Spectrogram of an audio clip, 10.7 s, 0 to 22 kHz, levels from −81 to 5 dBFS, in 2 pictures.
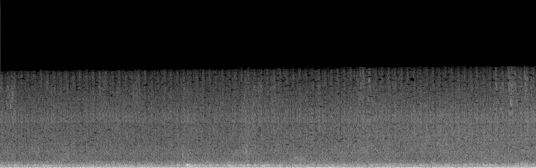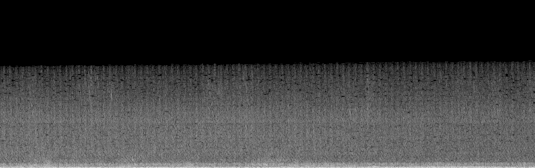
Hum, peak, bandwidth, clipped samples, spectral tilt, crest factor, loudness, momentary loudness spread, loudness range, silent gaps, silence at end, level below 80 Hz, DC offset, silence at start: none; -2 dBFS; 13 kHz; under 0.1%; -5.5 dB/octave; 12 dB; -18 LUFS; 2 LU; 0 LU; none; 0 s; -16 dBFS; 0.8%; 0 s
